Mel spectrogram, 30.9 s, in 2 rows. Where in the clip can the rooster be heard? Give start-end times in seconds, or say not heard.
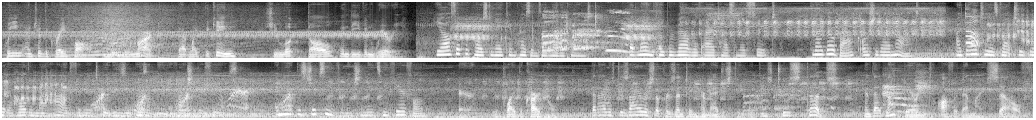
8.1-9.9, 26.6-28.1.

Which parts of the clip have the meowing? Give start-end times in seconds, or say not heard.
28.6-29.4.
